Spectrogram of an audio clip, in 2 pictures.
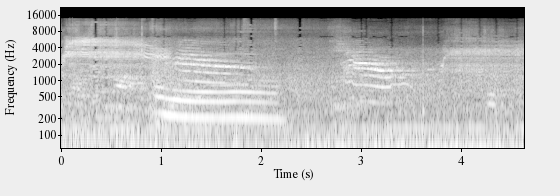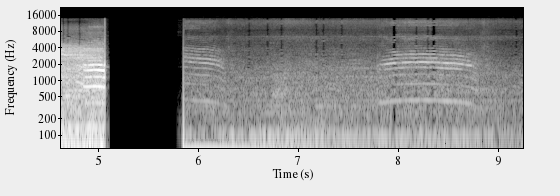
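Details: Stray kitten rescued from a public street meows repeatedly, with clear falling, harmonic-rich cries in quick succession over rumbling background noise. After a brief break come softer, cleaner meows, one long arching cry standing out.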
